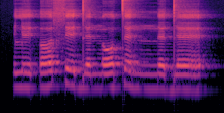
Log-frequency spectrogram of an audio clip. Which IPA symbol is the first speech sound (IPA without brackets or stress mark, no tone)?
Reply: l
